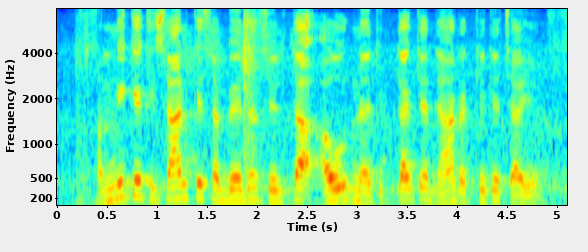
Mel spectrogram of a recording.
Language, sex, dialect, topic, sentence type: Bhojpuri, male, Southern / Standard, agriculture, question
